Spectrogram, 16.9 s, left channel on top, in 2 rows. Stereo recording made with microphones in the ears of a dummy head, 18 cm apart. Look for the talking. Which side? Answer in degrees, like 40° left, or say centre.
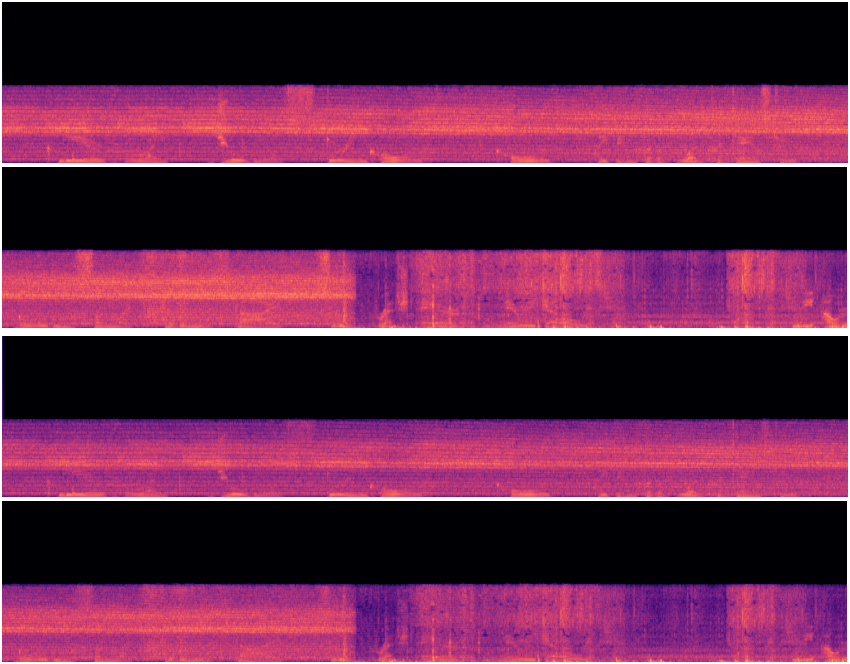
80° left.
